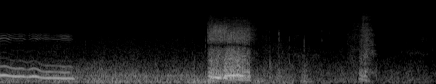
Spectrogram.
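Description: A person's long, wavering groan falling in pitch, trailing off under a second in. About two seconds in comes a short, loud rush of noise, and a fainter brief one near the end.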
